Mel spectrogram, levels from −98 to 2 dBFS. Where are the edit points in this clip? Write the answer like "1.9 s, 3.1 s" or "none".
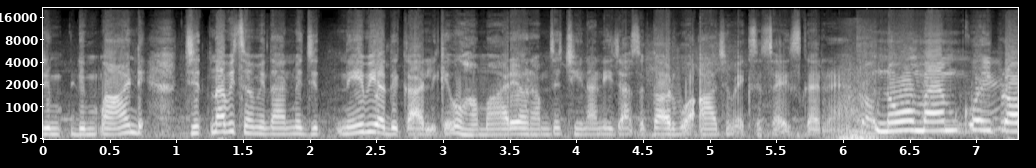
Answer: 6.1 s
